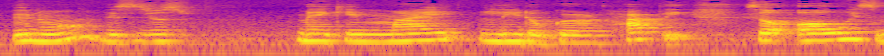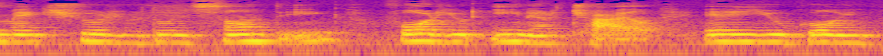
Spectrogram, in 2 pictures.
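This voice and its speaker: A woman's voice: medium pitch, fairly even intonation, measured pace, a bit bright, echoey room, a little hiss or hum. A young woman with a Latin American Spanish accent, a native Spanish speaker, talking casually and playfully to her viewers about self-care, dropping Spanish words into her English. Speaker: vlogger. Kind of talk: casual self-help talk to camera.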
